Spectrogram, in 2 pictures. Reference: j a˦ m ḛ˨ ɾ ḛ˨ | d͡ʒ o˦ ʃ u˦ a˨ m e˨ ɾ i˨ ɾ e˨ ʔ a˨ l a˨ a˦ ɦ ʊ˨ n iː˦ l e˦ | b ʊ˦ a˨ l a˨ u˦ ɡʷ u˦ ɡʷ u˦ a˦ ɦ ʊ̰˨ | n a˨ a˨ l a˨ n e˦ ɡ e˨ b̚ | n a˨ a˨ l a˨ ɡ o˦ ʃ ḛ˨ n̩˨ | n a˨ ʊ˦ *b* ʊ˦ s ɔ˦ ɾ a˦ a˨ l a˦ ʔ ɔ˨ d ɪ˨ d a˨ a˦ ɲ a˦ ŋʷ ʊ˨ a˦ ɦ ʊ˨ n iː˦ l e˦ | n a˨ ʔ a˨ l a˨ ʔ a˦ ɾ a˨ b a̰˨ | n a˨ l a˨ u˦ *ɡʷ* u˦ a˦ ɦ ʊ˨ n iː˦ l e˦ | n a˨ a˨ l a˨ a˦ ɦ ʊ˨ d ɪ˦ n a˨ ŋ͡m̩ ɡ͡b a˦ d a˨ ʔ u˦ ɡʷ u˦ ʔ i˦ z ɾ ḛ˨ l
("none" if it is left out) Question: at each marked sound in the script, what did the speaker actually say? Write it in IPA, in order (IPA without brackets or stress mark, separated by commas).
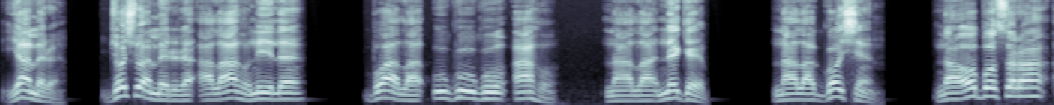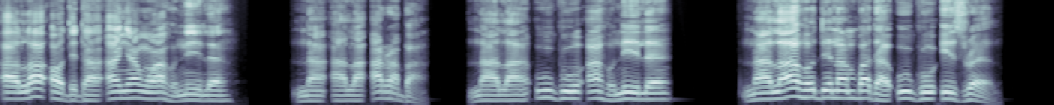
b, ɡʷ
